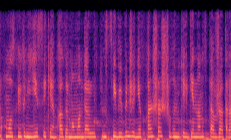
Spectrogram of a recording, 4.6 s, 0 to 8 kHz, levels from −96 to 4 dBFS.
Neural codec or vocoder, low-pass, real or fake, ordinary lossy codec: codec, 24 kHz, 1.2 kbps, DualCodec; 7.2 kHz; fake; none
